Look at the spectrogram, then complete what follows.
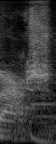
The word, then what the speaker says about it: Aish: Aish! Aish wants to do battle. My name is Aish, I don't know why. Because that's what you typed. I'm ready. It's pronounced Ash.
